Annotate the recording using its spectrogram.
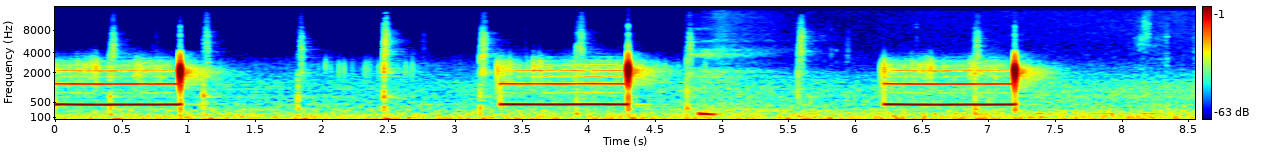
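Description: Footsteps tap on concrete stairs.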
